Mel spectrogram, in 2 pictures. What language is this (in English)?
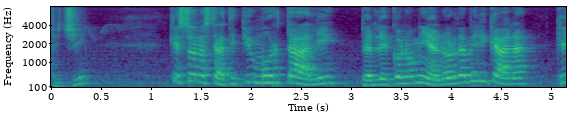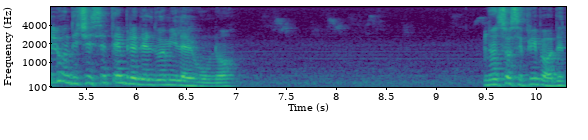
Italian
